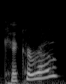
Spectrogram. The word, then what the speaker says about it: Cicero: first of all Cicero would have been Kickaro that's huge I mean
